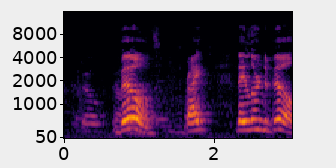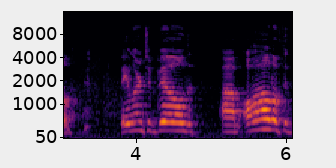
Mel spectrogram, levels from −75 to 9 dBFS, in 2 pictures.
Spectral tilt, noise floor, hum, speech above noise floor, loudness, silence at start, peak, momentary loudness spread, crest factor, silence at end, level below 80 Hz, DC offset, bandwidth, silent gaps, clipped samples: -3.5 dB/octave; -54 dBFS; none; 34 dB; -20 LUFS; 0.25 s; -2 dBFS; 16 LU; 20 dB; 0 s; -68 dBFS; under 0.1%; 11 kHz; none; under 0.1%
